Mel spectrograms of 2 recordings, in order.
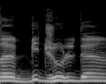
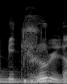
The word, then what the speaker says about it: BJ Weld: BJ Weld se prononce Bijould, Bijould. Voilà, oui c'est vrai. On, avait compris en même temps. – on a bah oui tout le monde a compris, mais c'est vrai qu'il faut le prononcer Bijould en anglais.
